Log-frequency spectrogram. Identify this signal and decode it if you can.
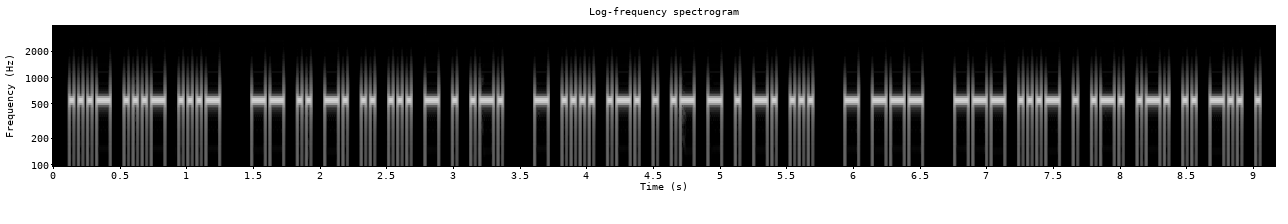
Morse code, heard as a keyed tone, about 36 wpm, 550 Hz. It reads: VVV MINISTER THREATENS TO OVERRIDE
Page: News headlines in Morse code at 35 wpm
